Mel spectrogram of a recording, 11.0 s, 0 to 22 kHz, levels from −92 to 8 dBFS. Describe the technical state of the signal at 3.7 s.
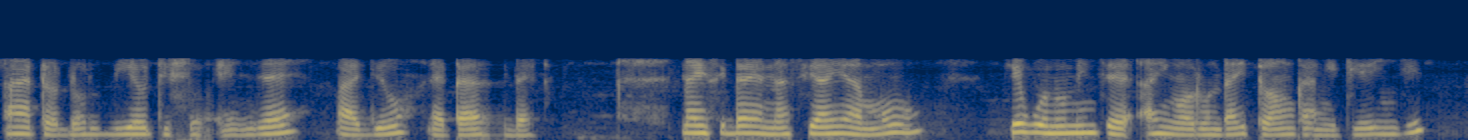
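At 3.7 s the sound sits inside a stretch of lost GSM frames running from 3.62 to 3.79 s, about 160 ms, which fits roughly eight 20 ms frames. The decoder fills the gap by reusing the parameters of the last good frame, so the sound freezes into a rough, metallic ring. A simple dropout would cut to silence instead, and a buffer repeat would loop the clean waveform rather than ring.

Underneath, the whole passage carries the GSM full-rate codec, consistent with its 13 kbps rate. The vocal tract is modelled and excited by regularly spaced pulses built from only every third sample, which gives the speech a buzzy, gravelly grain, and nothing above 4 kHz gets through. Plain band-limiting would sound muffled but smooth. Here the roughness is in the texture itself, and the damage is plainly audible.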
